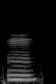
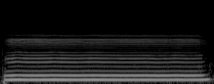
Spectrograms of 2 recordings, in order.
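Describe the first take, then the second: First: "Mm" as a short hum; fast sound. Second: "Mm" as one long level hum; slow sound. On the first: Teacher answers "say it fast", "Mm" said very short. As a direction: cut "Mm" short and quick. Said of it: "Say it fast". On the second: Teacher models a sound for children, "Mm" held long. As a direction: hold "Mm" steadily without a break. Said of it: "say a sound slowly". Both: Shown as a demonstration.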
